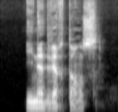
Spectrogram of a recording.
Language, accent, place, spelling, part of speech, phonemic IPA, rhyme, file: French, France, Lyon, inadvertance, noun, /i.nad.vɛʁ.tɑ̃s/, -ɑ̃s, LL-Q150 (fra)-inadvertance.wav
- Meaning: 1. inadvertence 2. accident, oversight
